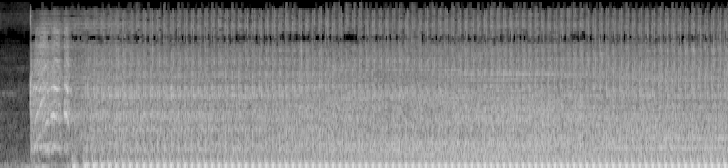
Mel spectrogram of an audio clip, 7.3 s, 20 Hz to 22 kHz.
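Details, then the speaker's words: 2006 Honda Rubicon TRX500 ATV idling: starts easily, steady thumping idle with light ticking, valves slightly noisy but better than expected; cracked throttle position sensor suspected for its running problem. "you can hear it idle valves are a little bit noisy but not nearly as bad as what I was expecting"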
